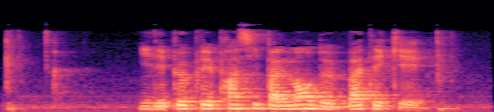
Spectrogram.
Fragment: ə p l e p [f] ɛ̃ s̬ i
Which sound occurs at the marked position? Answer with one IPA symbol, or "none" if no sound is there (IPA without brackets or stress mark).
χ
